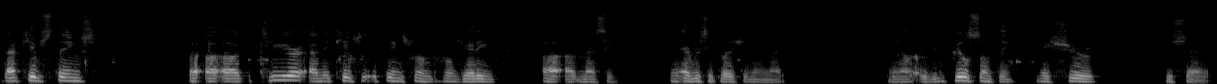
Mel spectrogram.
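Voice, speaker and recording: A man's voice: medium pitch, moderate pace, long pauses, mellow, no echo, poor audio. A man from Rica, a brass quintet member giving earnest advice and teasing his bandmates, often repeating words for emphasis. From Costa Rica. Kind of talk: casual Q&A advice.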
